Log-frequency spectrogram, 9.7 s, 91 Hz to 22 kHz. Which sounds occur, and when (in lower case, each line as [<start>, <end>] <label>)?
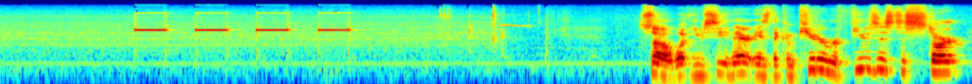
[0.00, 9.72] mechanisms
[1.31, 1.65] beep
[1.90, 2.34] beep
[2.52, 2.91] beep
[3.14, 3.52] beep
[4.62, 5.04] generic impact sounds
[4.93, 5.31] brief tone
[5.30, 5.56] generic impact sounds
[5.46, 6.09] breathing
[6.30, 9.60] man speaking
[9.62, 9.72] breathing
